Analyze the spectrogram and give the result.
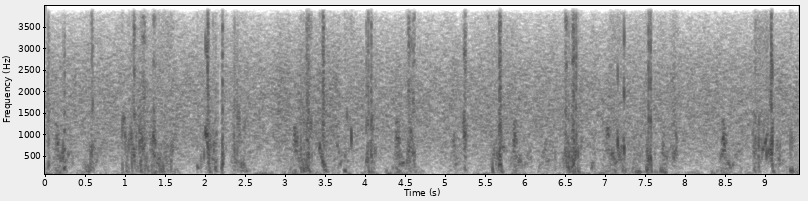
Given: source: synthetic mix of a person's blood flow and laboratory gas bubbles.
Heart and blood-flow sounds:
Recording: Doppler ultrasound of blood flow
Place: precordium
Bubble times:
0.02-0.08 s: bubbles
0.19-0.31 s: bubbles
0.45-0.62 s: bubbles
0.95-1.62 s: bubbles
1.88-2.27 s: bubbles
2.33-2.58 s: bubbles
3.15-3.35 s: bubbles
3.39-3.56 s: bubbles
3.70-3.86 s: bubbles
3.98-4.16 s: bubbles
4.51-4.65 s: bubbles
5.21-5.29 s: bubbles
5.51-5.87 s: bubbles
6.32-6.72 s: bubbles
6.80-6.89 s: bubbles
7.04-7.79 s: bubbles
7.82-7.92 s: bubbles
8.83-9.23 s: bubbles
9.28-9.44 s: bubbles
From the record:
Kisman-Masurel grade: 243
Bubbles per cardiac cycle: several, 3 to 8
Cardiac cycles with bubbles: 100%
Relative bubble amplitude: loud (0.450 to 0.775)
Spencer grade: 3 (all of the cardiac periods contain showers or single bubble signals, but not dominating or overriding the cardiac motion signals)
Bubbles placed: anywhere in the cardiac cycle

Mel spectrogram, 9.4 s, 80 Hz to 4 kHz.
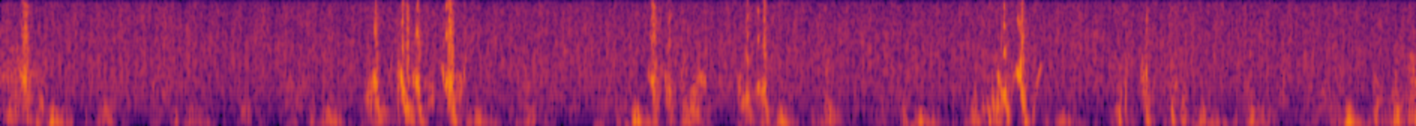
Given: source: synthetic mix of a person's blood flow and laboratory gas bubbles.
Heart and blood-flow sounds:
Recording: Doppler ultrasound of blood flow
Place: precordium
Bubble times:
0.00-0.32 s: bubbles
2.42-3.10 s: bubbles
4.31-4.54 s: bubbles
4.57-4.74 s: bubbles
4.88-5.17 s: bubbles
6.45-6.96 s: bubbles
7.41-7.54 s: bubbles
7.59-7.70 s: bubbles
7.78-7.93 s: bubbles
9.14-9.31 s: bubbles
9.36-9.45 s: bubbles
From the record:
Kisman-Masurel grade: 233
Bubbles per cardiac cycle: several, 3 to 8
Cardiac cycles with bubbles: 50 to 99%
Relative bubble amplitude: loud (0.450 to 0.775)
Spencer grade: 3 (all of the cardiac periods contain showers or single bubble signals, but not dominating or overriding the cardiac motion signals)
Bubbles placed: only in the low amplitude regions of the cardiac cycle

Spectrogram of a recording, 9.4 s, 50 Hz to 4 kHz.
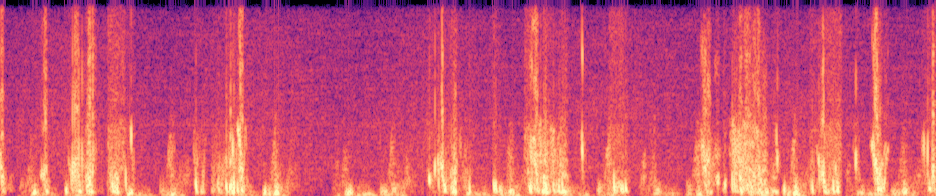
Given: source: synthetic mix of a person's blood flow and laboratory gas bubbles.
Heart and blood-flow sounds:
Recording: Doppler ultrasound of blood flow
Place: precordium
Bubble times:
0.00-0.09 s: bubbles
0.41-0.51 s: bubbles
0.68-1.00 s: bubbles
1.08-1.36 s: bubbles
1.94-2.08 s: bubbles
2.12-2.51 s: bubbles
4.27-4.63 s: bubbles
4.67-4.76 s: bubbles
4.92-5.02 s: bubbles
5.25-5.72 s: bubbles
5.79-5.88 s: bubbles
6.10-6.31 s: bubbles
6.97-7.82 s: bubbles
8.11-8.44 s: bubbles
8.54-8.62 s: bubbles
8.71-8.90 s: bubbles
9.22-9.37 s: bubbles
From the record:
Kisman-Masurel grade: 333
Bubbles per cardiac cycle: rolling drumbeat, 9 or more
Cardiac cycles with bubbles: 50 to 99%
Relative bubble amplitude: loud (0.450 to 0.775)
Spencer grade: 3 (all of the cardiac periods contain showers or single bubble signals, but not dominating or overriding the cardiac motion signals)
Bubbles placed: only in the low amplitude regions of the cardiac cycle

